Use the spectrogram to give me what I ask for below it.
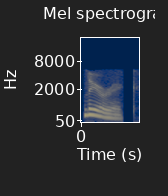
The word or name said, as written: lyric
